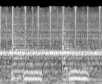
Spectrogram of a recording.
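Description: Owl hooting twice, two level hoots of about half a second each, the second a little louder.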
